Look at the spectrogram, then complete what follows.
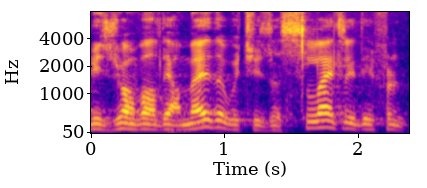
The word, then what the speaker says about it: João Vale de Almeida: My name is João Vale de Almeida which is a slightly different pronunciation.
